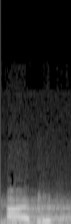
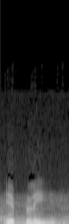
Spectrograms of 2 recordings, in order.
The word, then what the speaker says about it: Iblis: Now this Iblis, you read it Iblis. The correct pronunciation is Iblis.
